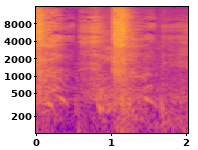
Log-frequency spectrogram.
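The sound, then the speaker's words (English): A man's voice imitates a breathless old man struggling for air: a run of wheezy, rasping gasps and snorts, with one louder breathy gasp in the middle and several shorter catches of breath around it. “this old fella passes, happened to be a friend of mine, and he passes on a simmer. And he can hardly get a breath. And he's going,”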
